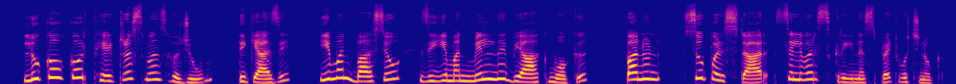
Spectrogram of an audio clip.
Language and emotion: Kashmiri, neutral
